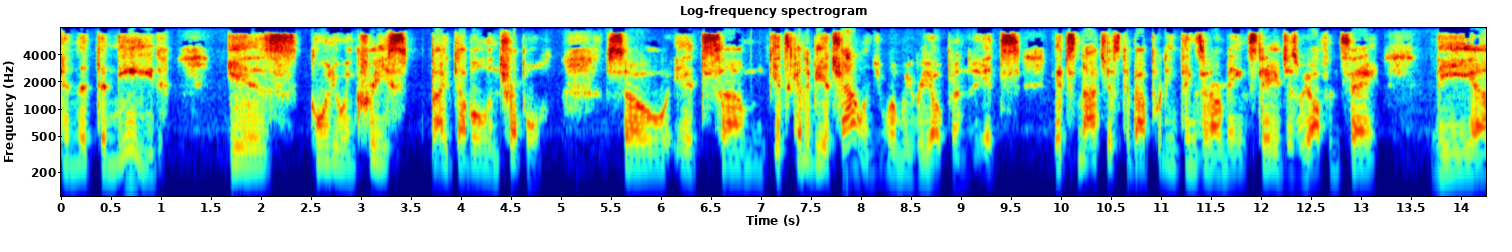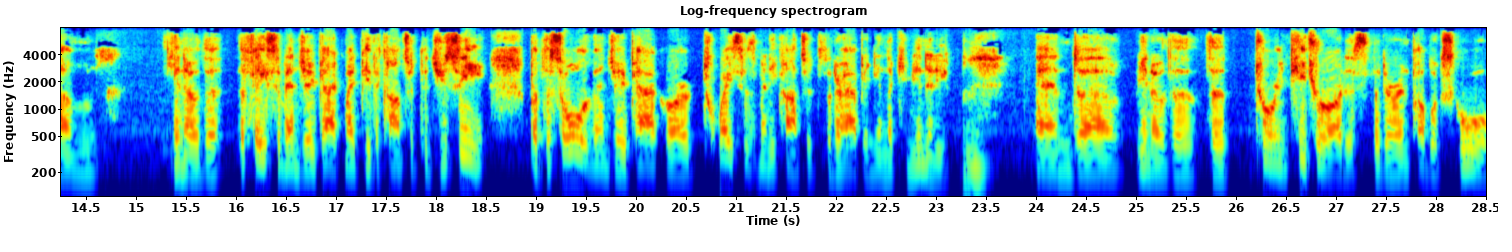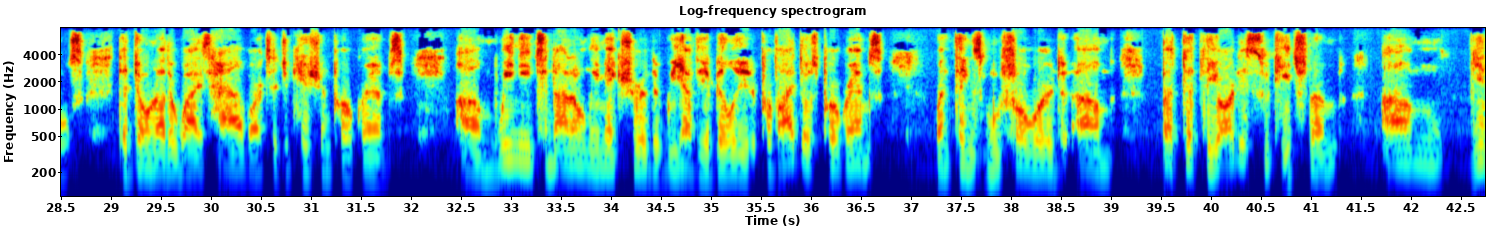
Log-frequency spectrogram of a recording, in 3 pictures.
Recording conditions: phone line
